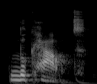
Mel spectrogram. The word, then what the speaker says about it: look out: So instead of releasing the k after look, we combine it together with the ow vowel sound at the start of out. Look out, look out, look out, look out.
